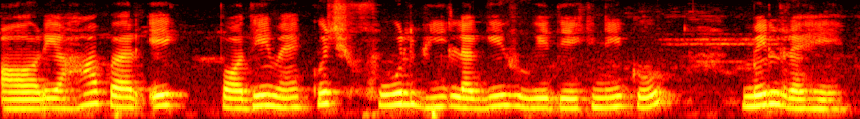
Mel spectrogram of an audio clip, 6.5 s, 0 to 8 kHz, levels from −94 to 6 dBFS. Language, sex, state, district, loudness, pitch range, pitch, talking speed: Hindi, female, Uttar Pradesh, Lalitpur, -16 LUFS, 195-235 Hz, 210 Hz, 140 wpm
